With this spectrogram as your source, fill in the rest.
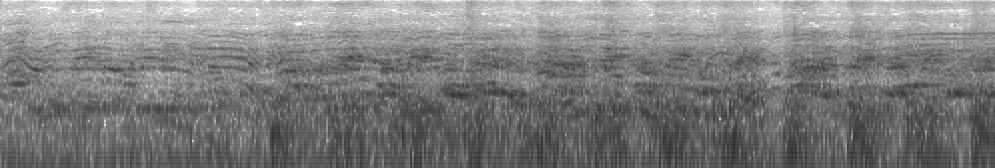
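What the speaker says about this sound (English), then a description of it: "You can hear the crowd. They are willing them in." A large softball crowd at a championship game roars and cheers continuously, a dense sustained wall of shouting voices rising slightly in intensity, loud and enveloping.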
